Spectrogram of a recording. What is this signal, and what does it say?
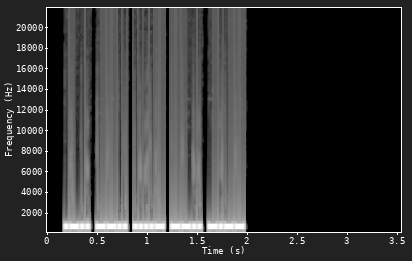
Morse code, heard as a keyed tone, about 46 wpm, 700 Hz. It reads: LZ4ZY
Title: DXCC-100 Call Signs - 5 Characters - 45wpm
